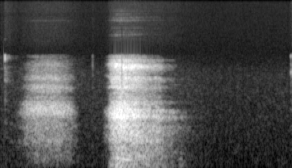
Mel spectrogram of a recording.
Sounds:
Sigh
